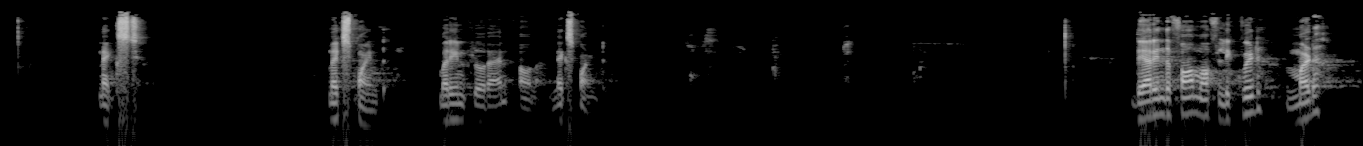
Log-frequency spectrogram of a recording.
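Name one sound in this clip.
A man speaks calmly into a clip-on microphone, with pauses.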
